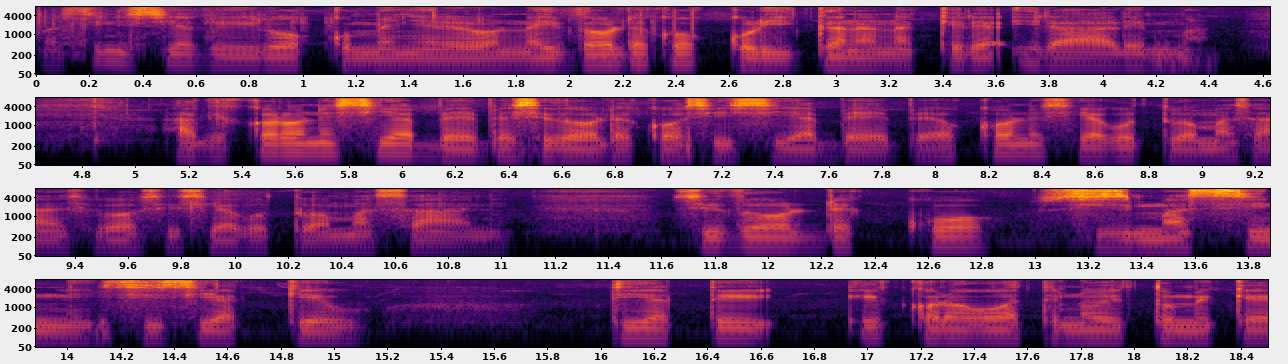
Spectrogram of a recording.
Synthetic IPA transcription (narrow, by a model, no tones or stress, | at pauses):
masinisjaɣeiɾwɔkomɛɲɛɾɛɾwɔnaiðɔːdɛkwɔkoɾiːɡananakeɾeaʔiɾaːɾemaː | ɣekɔɾɔnesiabɛbɛsiðɔdɛkwɔsisiabɛbɛɔkɔɔnesiaɣotuamasanisiɣɔsisiaɣotuamasanisiðɔdɛkwɔsimasinisisiakeu | tiateː | kɔɾaɣɔatenɔetomekɛ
